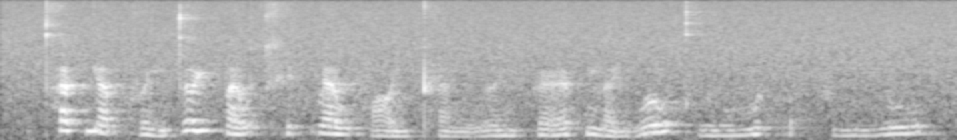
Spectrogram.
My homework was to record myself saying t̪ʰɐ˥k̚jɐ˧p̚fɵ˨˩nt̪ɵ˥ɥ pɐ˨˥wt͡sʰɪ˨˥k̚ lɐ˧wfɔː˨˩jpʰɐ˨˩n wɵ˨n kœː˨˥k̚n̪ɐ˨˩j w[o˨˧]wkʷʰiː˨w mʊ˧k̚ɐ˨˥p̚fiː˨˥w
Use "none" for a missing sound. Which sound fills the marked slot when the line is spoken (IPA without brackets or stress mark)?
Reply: o˥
